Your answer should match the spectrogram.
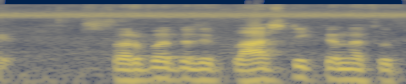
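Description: A man speaking into a microphone, starting after a half-second pause, over a steady high-pitched whine.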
